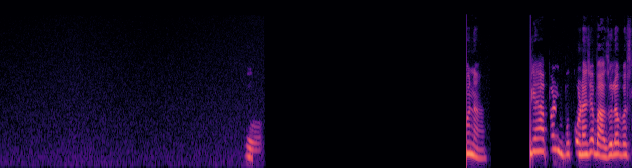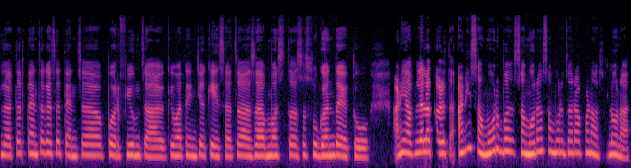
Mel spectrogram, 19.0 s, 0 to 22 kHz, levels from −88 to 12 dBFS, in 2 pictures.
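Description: At 6.91 s and again at 7.86 s, speech returns with a clipped start after a pause. The output device idles during silence and needs time to wake. About 89 ms and 92 ms are lost. Each word begins abruptly, missing its opening sounds.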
